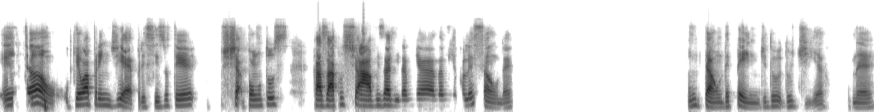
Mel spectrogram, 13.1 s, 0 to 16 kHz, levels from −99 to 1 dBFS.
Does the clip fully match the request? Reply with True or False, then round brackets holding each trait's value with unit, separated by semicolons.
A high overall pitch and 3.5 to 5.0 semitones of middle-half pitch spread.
False (150 Hz; 4.1 semitones)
